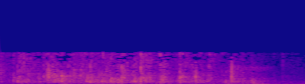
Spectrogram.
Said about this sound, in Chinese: 好，来给这些朋友掌声鼓励。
